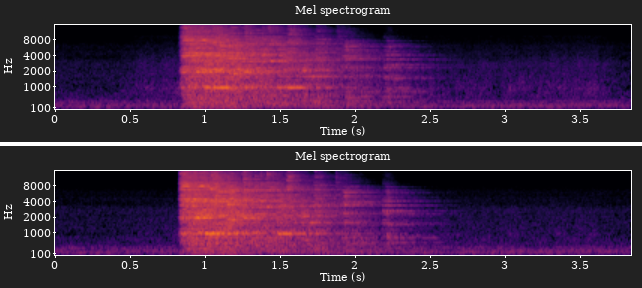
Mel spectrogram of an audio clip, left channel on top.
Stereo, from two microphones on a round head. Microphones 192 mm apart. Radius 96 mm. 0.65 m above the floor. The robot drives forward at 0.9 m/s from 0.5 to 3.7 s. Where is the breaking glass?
75° right (ahead or behind), 2 m; by 2.3 s 70° right (ahead or behind), 2 m.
